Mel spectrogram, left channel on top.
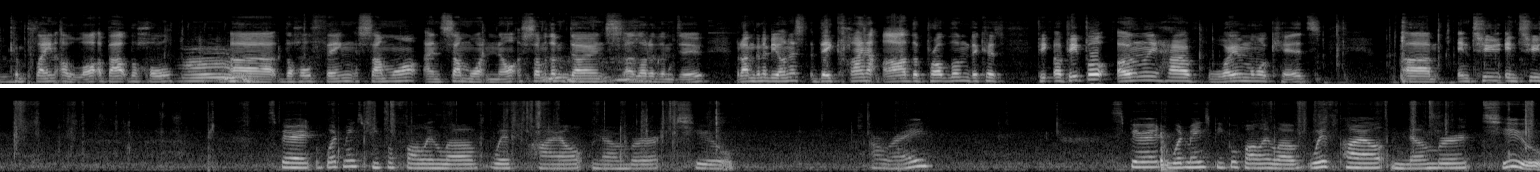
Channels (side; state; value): both; different; correlation 0.00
